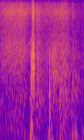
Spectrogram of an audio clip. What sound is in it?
Instrument samples > Other
Recorded in Ricardo Benito Herranz Studio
